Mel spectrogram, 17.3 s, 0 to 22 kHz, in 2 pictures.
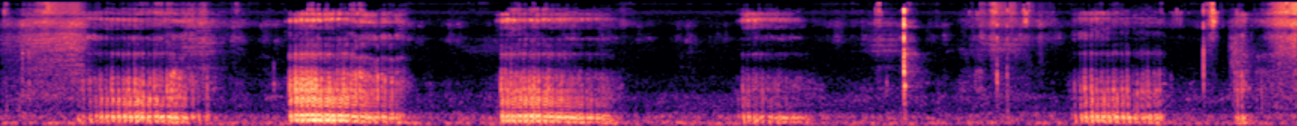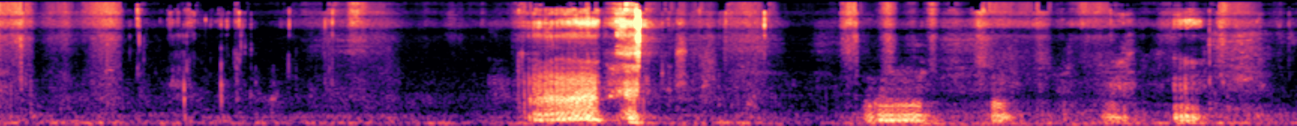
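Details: Tiny female Chihuahua chewing her favourite stick in a room at 2 AM; repeated low, rumbling growls in bursts about every one to two seconds, pausing midway, then resuming louder with chewing clicks.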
